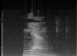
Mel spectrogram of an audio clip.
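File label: "ngiang2", Teochew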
